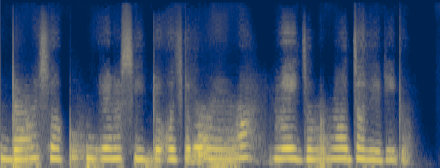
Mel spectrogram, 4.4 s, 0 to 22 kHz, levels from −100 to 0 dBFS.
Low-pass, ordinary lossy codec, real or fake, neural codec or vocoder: 19.8 kHz; none; fake; codec, 44.1 kHz, 0.9 kbps, DAC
